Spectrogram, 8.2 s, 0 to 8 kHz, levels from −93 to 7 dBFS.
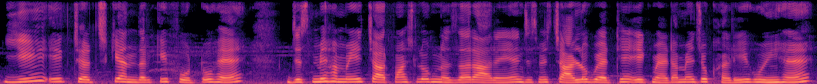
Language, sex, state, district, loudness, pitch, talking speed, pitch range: Hindi, female, Jharkhand, Sahebganj, -23 LUFS, 230 Hz, 210 wpm, 220-255 Hz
